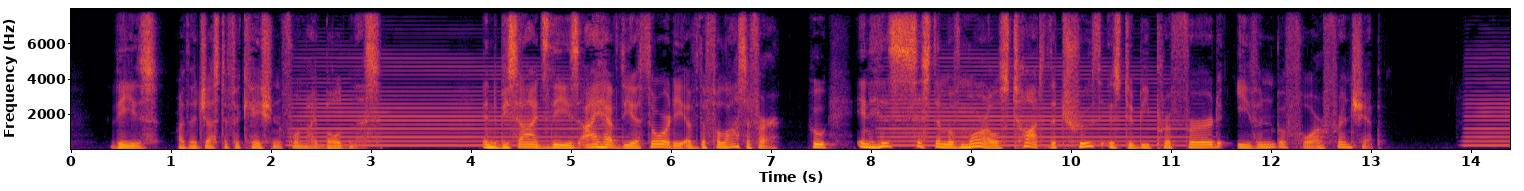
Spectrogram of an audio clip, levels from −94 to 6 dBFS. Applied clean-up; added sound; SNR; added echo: none; Wind instrument, woodwind instrument; 15 dB; none.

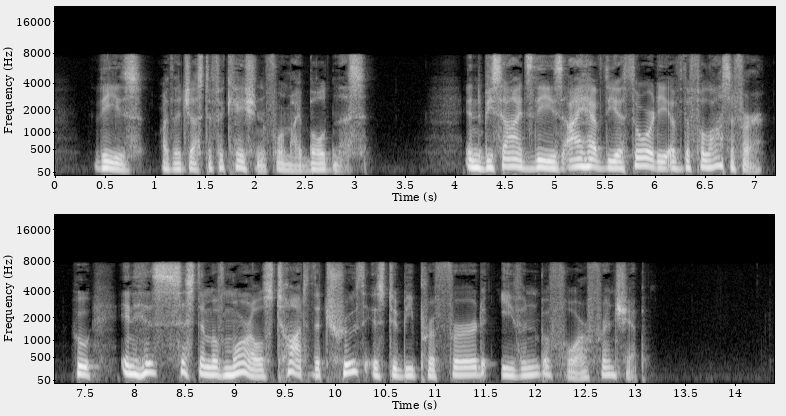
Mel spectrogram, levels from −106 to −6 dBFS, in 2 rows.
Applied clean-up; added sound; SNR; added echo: none; none; none; none.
